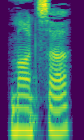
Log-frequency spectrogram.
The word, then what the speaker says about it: Monza: Associazione Calcio Monza, Italian pronunciation, Monza, listen, is a professional football club that is based in Monza, Lombardy, Italy.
